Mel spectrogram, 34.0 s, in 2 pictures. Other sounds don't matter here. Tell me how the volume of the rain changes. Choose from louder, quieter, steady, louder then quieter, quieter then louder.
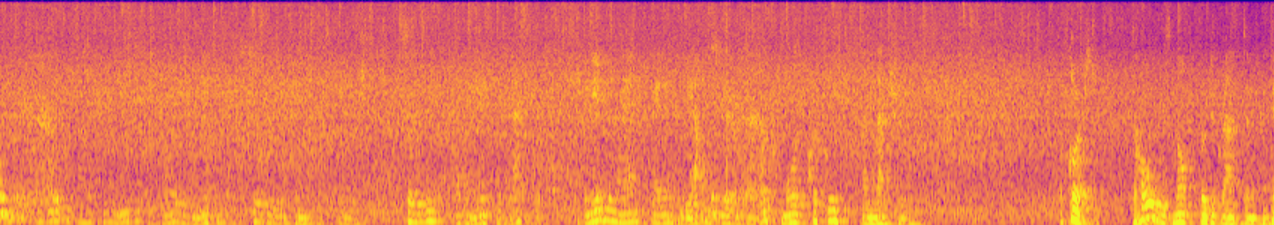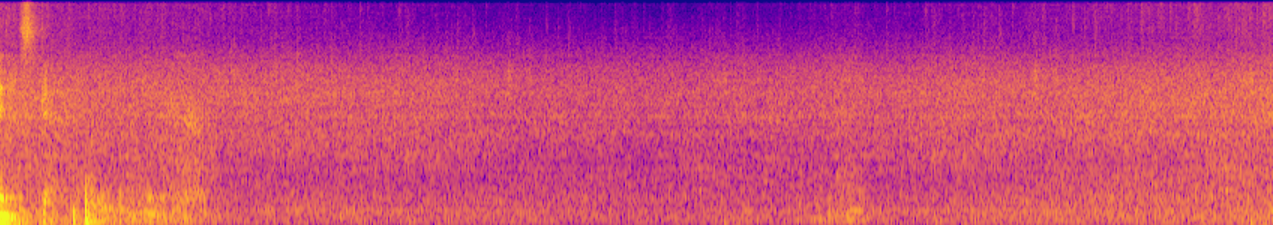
quieter.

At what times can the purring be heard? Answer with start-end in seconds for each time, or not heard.
17.1-19.6.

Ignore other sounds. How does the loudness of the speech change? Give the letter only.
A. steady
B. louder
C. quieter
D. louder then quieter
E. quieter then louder
B.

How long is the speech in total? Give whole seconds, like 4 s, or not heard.
16 s.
